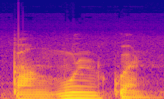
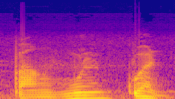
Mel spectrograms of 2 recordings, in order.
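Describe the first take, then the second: Both takes have the same delivery.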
